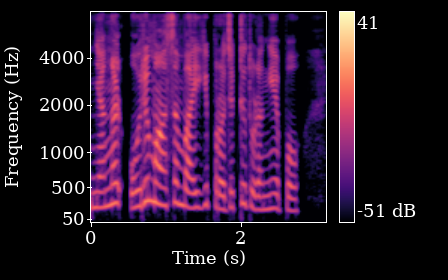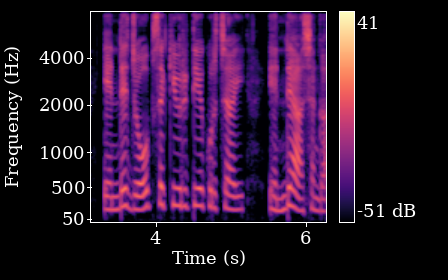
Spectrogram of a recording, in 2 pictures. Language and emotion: Malayalam, fearful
